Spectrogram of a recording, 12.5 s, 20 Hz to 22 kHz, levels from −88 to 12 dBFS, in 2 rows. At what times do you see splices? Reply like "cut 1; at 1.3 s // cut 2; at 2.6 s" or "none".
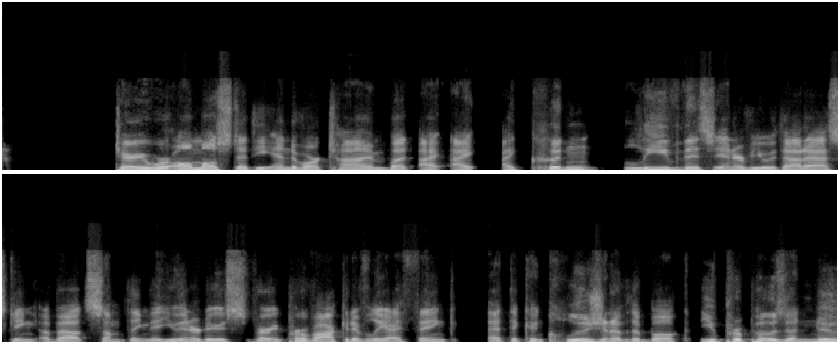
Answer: cut 1; at 4.5 s // cut 2; at 9.8 s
